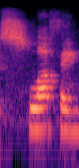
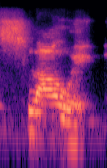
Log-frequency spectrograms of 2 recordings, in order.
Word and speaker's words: sloughing: so it's funny in in american english we talk about the snake sloughing off its skin swamiji used to call it slowing same thing s-l-o-u-g-h or s-l-u-f-f they actually spell it differently so the metaphor is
